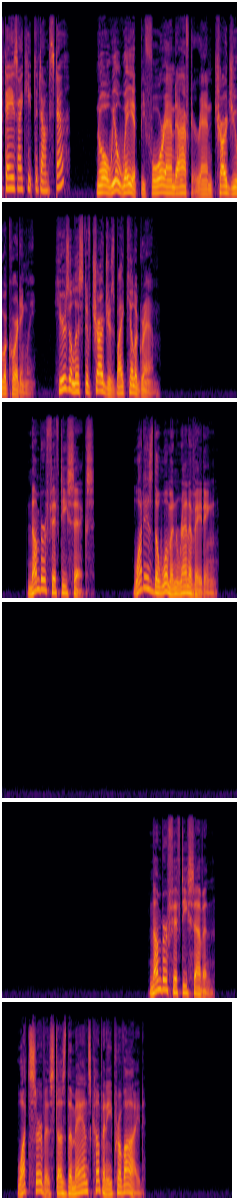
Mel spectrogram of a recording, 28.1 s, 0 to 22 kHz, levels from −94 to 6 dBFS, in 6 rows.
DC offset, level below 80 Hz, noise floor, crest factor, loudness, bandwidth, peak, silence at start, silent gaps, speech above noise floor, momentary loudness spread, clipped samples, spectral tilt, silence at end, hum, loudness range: under 0.1%; -50 dBFS; -80 dBFS; 18 dB; -18 LUFS; 16 kHz; -2 dBFS; 0.05 s; none; 63 dB; 10 LU; under 0.1%; -6 dB/octave; 1.8 s; none; 7 LU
